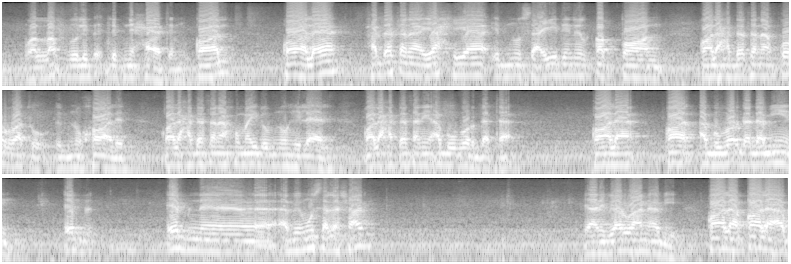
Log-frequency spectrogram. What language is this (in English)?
Arabic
